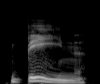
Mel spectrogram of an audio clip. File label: "bean", English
